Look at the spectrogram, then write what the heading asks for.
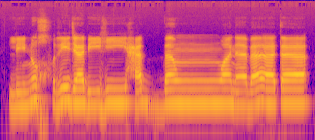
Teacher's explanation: حبًّا با کے اوپر تنوین ہے اور اس کے بعد واو ہے، تو یہاں پر ہم غنہ بھی کریں گے اور ملا کر پڑھیں گے.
